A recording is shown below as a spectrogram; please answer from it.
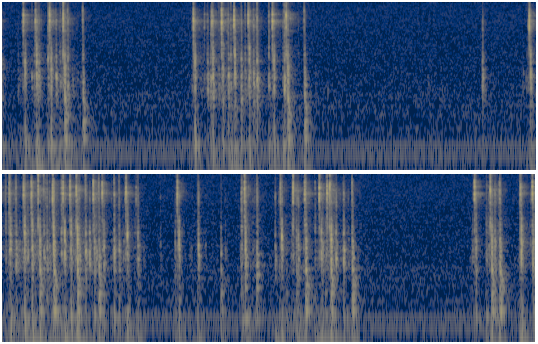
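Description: Fingertips type quickly on a black backlit mechanical computer keyboard with plastic keycaps, producing sharp, clicky key presses with a bright edge. The typing comes in fast bursts separated by short pauses, over a faint, steady low hum.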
